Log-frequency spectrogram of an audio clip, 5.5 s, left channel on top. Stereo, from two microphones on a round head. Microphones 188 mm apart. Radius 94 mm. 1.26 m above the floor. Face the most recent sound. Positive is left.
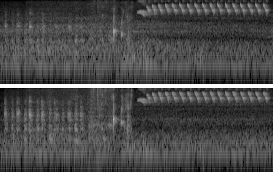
turn(degrees=60)  # may be behind; listen again after turning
